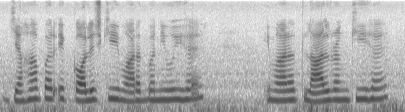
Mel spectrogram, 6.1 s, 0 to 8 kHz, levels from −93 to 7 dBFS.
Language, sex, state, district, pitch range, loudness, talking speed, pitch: Hindi, female, Bihar, Madhepura, 215-240 Hz, -28 LUFS, 140 wpm, 225 Hz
